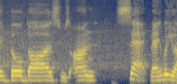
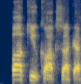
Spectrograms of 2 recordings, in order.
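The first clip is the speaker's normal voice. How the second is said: tough, put-on Boston cop accent; 7 semitones lower than usual. An actor shows a line from his corrupt Boston cop role, in a Boston accent. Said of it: "That's a good accent".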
